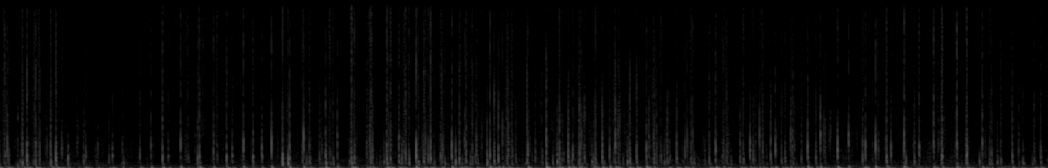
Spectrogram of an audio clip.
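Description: Fingertips tap and scratch the vinyl cover of a black bicycle saddle with red trim, held up off any surface, its cover stretched over a plastic base. Rapid, dense, dry taps with a soft, low thump run continuously, mixed with a light scratchy rustle, and each tap dies away almost instantly.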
